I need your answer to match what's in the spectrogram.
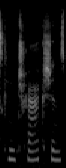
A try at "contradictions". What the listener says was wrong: Wait, did you say contractions, not contradictions? I think you said contractions.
